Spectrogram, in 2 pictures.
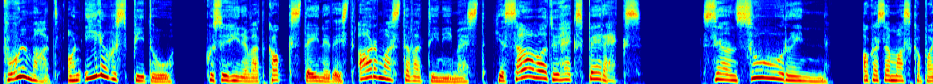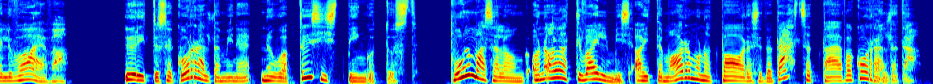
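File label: Estonian female Inspiration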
